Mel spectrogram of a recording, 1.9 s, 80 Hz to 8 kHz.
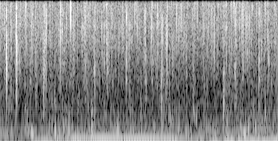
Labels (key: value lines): label: biophony
recorder: SoundTrap 300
